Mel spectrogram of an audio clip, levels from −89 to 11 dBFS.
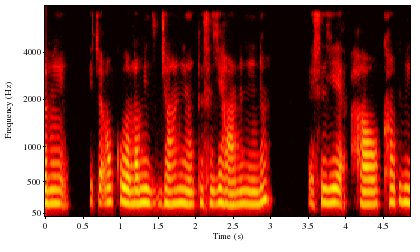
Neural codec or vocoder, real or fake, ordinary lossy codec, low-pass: autoencoder, 22.05 kHz, a latent of 192 numbers a frame, VITS, trained on one speaker; fake; none; 7.2 kHz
